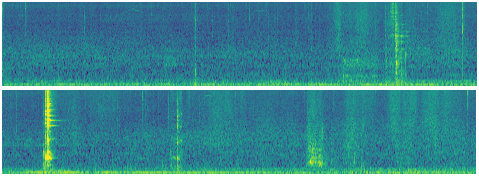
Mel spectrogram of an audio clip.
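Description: Pine twigs burning in a small wood-gas (TLUD) camp stove under a metal pot, heard as a quiet fire with a few scattered sharp pops and clicks. The loudest, a single sharp crack with a slight ring, comes about ten seconds in.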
